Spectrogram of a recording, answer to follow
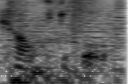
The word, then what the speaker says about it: comfortable: For example, take the word comfortable. Break it down into come, fort, bull. And practice saying each part before putting it all together.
